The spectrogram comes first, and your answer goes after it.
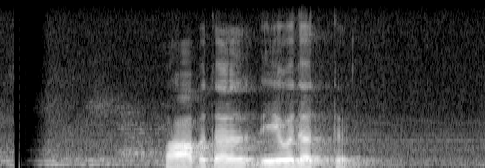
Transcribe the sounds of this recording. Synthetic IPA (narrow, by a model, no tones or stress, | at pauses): paːpɐt̪ɐɾɐd̪eːʋəd̪at̪ːə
